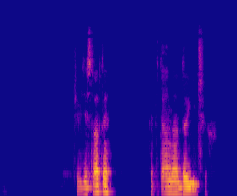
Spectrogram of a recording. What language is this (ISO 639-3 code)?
ukr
